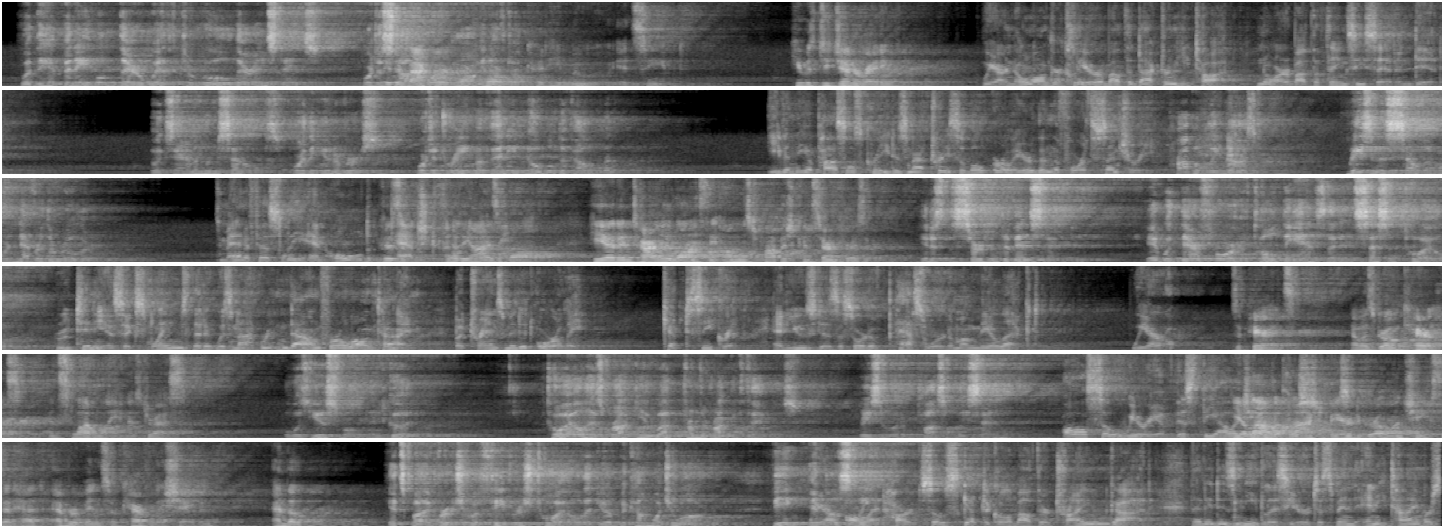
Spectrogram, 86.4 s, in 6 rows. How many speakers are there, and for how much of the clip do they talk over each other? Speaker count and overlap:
3, about 7%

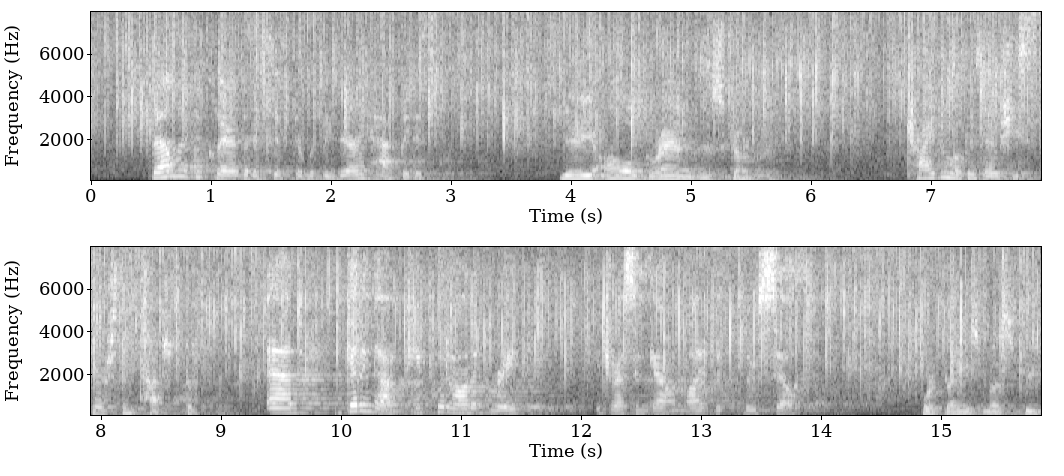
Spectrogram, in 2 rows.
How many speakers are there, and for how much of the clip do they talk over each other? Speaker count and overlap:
4, no overlap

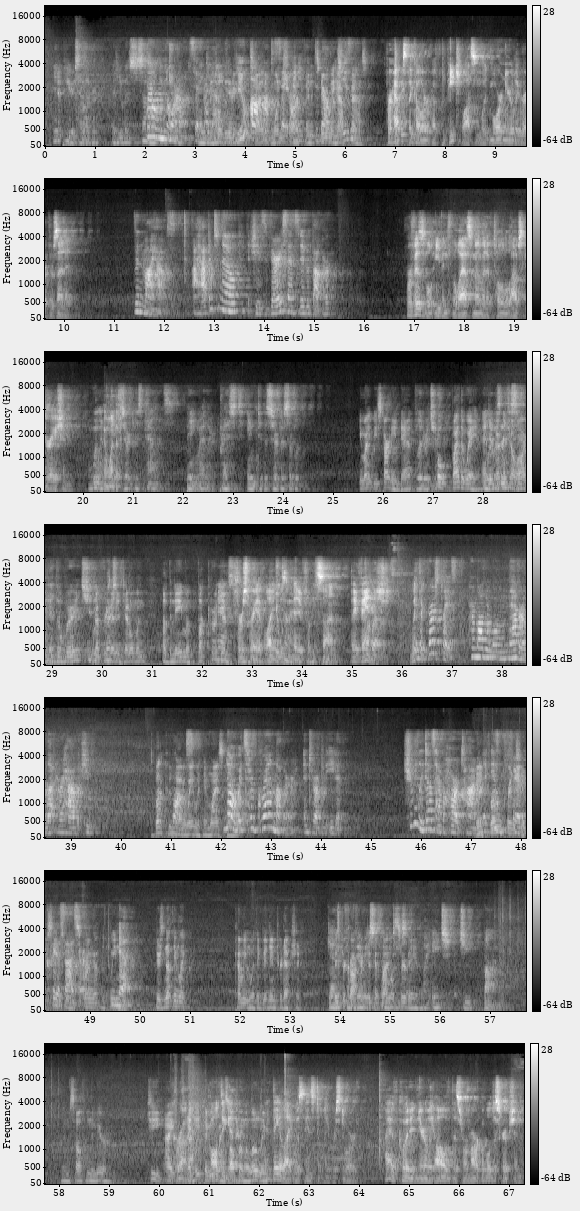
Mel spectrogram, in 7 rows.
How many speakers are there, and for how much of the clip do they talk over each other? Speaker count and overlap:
4, about 32%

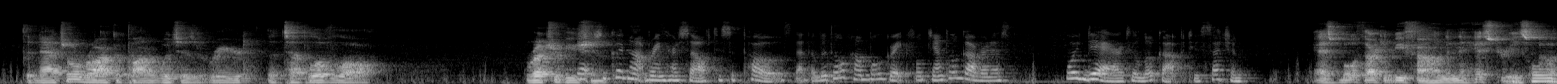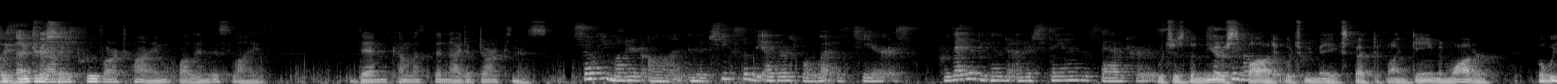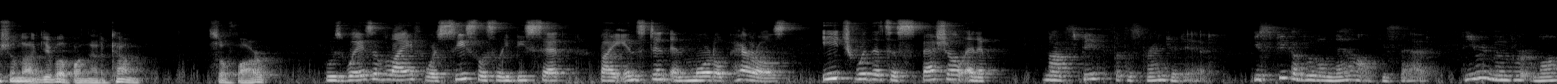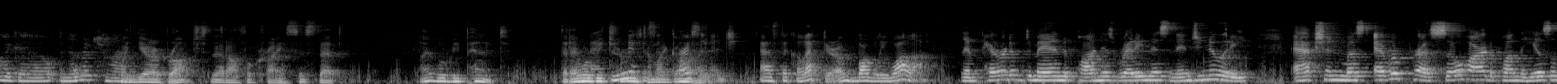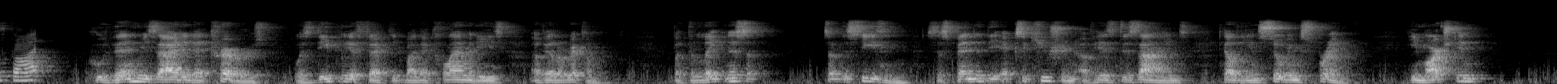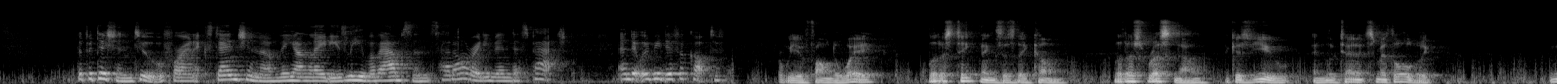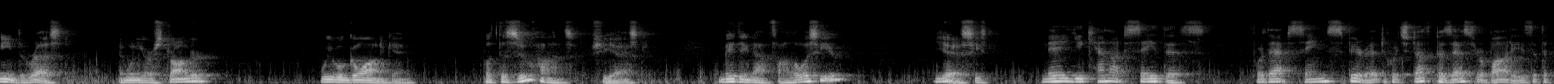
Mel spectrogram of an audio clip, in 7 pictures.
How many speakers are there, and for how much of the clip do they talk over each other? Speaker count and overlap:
7, about 4%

